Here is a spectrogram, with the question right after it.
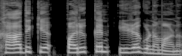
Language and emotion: Malayalam, neutral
